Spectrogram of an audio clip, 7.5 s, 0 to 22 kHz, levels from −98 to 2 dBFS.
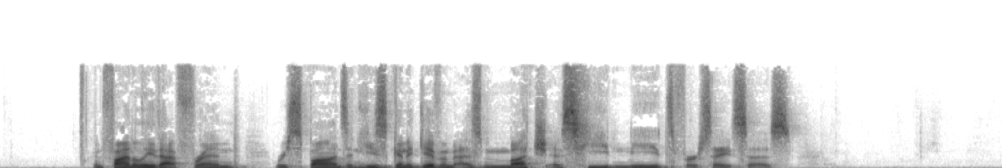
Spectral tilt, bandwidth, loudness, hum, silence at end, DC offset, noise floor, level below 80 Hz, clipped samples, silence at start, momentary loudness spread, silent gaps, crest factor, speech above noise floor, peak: -4.5 dB/octave; 14 kHz; -25 LUFS; none; 1.6 s; under 0.1%; -67 dBFS; -66 dBFS; under 0.1%; 0.6 s; 10 LU; none; 22 dB; 43 dB; -4 dBFS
